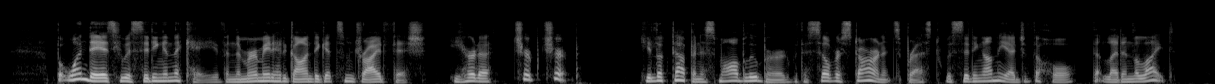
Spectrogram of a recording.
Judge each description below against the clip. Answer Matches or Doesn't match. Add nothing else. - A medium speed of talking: Doesn't match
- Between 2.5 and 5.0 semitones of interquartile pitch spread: Doesn't match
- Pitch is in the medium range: Matches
